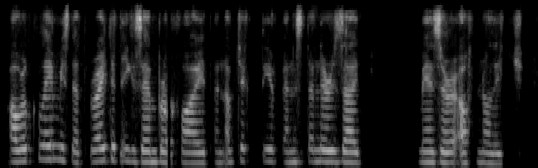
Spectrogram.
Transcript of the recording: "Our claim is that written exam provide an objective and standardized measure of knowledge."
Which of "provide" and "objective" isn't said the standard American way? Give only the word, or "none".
provide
